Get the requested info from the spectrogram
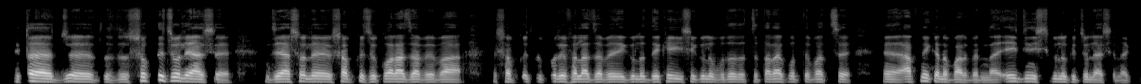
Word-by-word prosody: এটা 125 +6 +3 0.3
য - - -4 0.4
য - - -19
য - - -6 0.2
শক্তি 170 +5 +3
চলে 160 -4 +5
আসে। 115 - -2 0.5
যে 125 - +2
আসলে 135 +1 0 0.3
সবকিছু 130 0 0
করা 130 -1 +5
যাবে 115 -2 +1
বা 115 - +3 0.6
সবকিছু - - -4
করে 135 - +2
ফেলা 130 0 +3
যাবে, 125 -1 0
এগুলো 125 +2 -2
দেখেই 135 +2 0
সেগুলো 130 -1 -3
বোঝা 120 +2 -3
যাচ্ছে, 115 - -8
তারা 125 +1 +1
করতে 130 - -6
পারছে, 120 - -5 0.4
অ্যা 120 - -1 0.2
আপনি 160 - -2
কেন 125 - +3
পারবেন 110 -2 -2
না? 105 - -3
এই 145 - +2
জিনিসগুলো 135 -1 -2
কি 125 - -5
চলে 110 -3 -2
আসে - - -13
নাকি? - - -12
125 Hz, 190 wpm, -22 LUFS, 120-135 Hz, 0.6 s, চলে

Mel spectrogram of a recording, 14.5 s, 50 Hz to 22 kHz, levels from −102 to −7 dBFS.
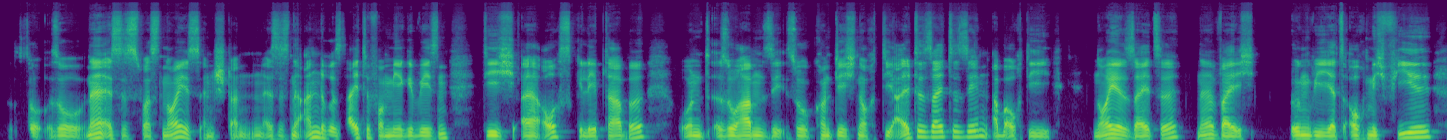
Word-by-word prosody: so - - -6
so, 90 -3 -1
ne, - - +6
es 95 +1 0
ist 90 0 -1
was 85 0 -2
Neues 115 +2 +2
entstanden. 80 -2 -4
Es 90 +1 -5
ist 90 -1 -7
'ne - - -2
andere 120 -8 0
Seite 90 - -1
von 90 0 -3
mir 90 -1 +1
gewesen, 95 +6 -1 0.4
die 95 0 +5
ich, 85 - +1
äh, - - -1
ausgelebt 90 -4 -1
habe 105 +12 +1 0.3
und, 95 -2 -2
äh, - - -3
so 90 +1 +2
haben 95 0 +5
sie - - -4
so 90 -2 -2
konnte 95 -2 -2
ich 85 -2 0
noch - - -3
die - - -4
alte 150 +5 +2
Seite 150 +1 +2
sehen, 155 +3 -1
aber - - -1
auch 85 - -2
die 85 -2 -4 0.4
neue 105 +4 +5
Seite, 105 - 0
ne? 105 +2 0
Weil 85 -1 +5
ich 85 - -4 0.3
irgendwie 95 -2 +2
jetzt 90 -2 +1
auch 95 0 0
mich 100 -1 +1
viel 140 +7 +3
95 Hz, 195 wpm, -25 LUFS, 90-120 Hz, 0.4 s, ne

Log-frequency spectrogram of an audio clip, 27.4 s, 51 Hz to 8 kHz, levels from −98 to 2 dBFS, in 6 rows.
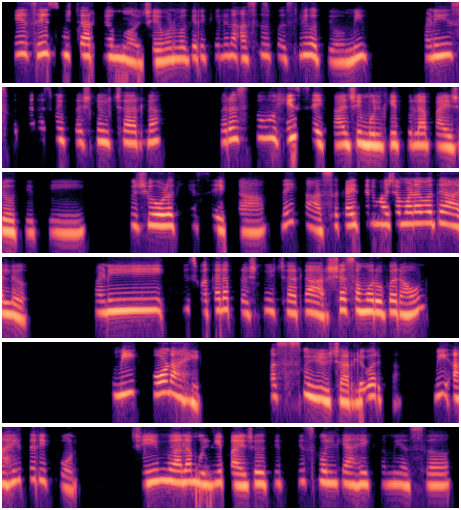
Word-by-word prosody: हेच, 315 -2 0
हेच 320 0 +2
विचारलं 275 -3 -1
मग 200 -3 -2
जेवण 200 +4 -2
वगैरे 245 +2 -5
केलं 270 +3 -14
ना, 280 - -4
असच 240 +5 -5
बसली 255 +5 -7
होती 250 -8 -2
ओ 190 0 -9
मी. 235 +8 0 0.6
आणि 275 +4 0
स्वतःलाच 300 - -8
मी - - -1
प्रश्न 255 +1 -4
विचारला, 255 0 -1 0.6
"खरंच 305 +3 +1
तू 335 0 -2
हीच 340 +4 +6
आहे 245 - +4
का, 220 +1 -5
जी 245 - +2
मुलगी 215 +1 +3
तुला 220 0 -2
पाहिजे 200 -1 +1
होती 190 -1 -1
ती 185 0 -9 0.5
तुझी 275 +2 -3
ओळख 280 0 +6 0.2
हीच 265 - -27
आहे 225 - 0
का?" 195 -1 -7 0.2
नाही 310 +4 -6
का 300 -10 -8
असं 270 +7 0
काहीतरी 300 +2 +1
माझ्या 310 +1 +1
मनामध्ये 330 0 +4
आलं 235 - +3 0.7
आणि 255 +2 +1 0.7
मी 310 - -18
स्वतःला 290 +3 0
प्रश्न 250 +3 -8
विचारला 260 -1 -3
आरशा 220 +8 +3
समोर 270 -1 +5
उभं 255 +1 +3
राहून 235 +7 0 1.5
"मी 310 +4 +5 0.2
कोण 335 +3 +8
आहे?" 220 - +2 0.7
असंच 270 -2 +3
मी 245 -4 +4
विचारलं 195 -2 +1
बरं 270 -3 +1
का, 175 -4 -32 0.4
"मी 290 0 -1
आहे 245 +3 +3
तरी 295 -2 -3
कोण? 180 -4 -10 0.6
जी 245 +3 0
मला 265 -2 +5
मुलगी 240 -1 +1
पाहिजे 215 +1 +2
होती, 235 +1 -2
तीच 265 +3 -10
मुलगी 245 -1 -2
आहे 225 0 0
का 230 +1 -24
मी?" 230 0 -7
असं. 215 +1 -3
255 Hz, 160 wpm, -21 LUFS, 220-285 Hz, 1.5 s, कोण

